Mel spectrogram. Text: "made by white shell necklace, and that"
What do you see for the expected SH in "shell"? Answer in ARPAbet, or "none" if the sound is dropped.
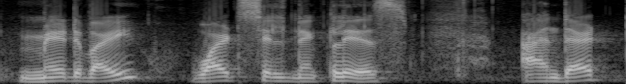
S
